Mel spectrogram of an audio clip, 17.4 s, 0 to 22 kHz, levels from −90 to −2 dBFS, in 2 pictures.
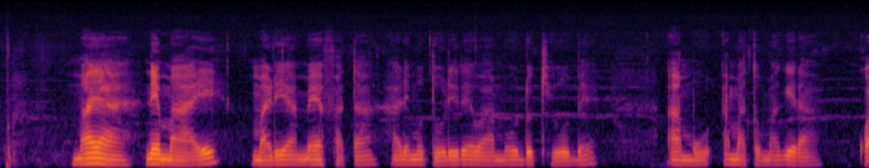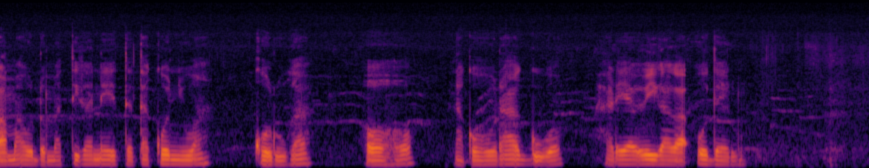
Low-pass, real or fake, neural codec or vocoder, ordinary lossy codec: none; fake; vocoder, 44.1 kHz, 128 mel bands every 256 samples, BigVGAN v2; none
